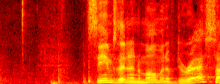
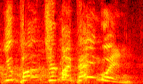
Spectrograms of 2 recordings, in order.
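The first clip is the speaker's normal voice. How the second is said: outraged shriek. Real, not acted. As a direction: shriek in horror. Outraged at ruined toy.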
